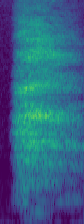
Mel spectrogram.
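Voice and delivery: long tired sigh out; exasperated sigh; weary sigh. Real, not acted. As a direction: let out a fed-up sigh.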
